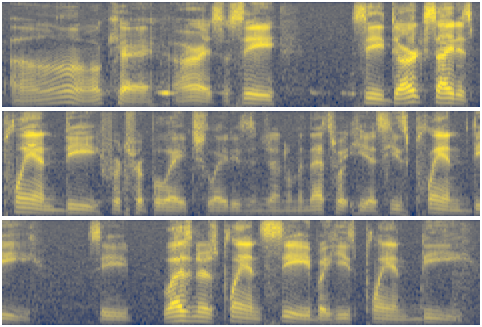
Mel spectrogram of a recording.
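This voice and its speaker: A man's voice: on the low side, unhurried, a bit bright. A man hosting a casual podcast from home over a voice call, rambling with lots of fillers and restarts. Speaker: podcast host.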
